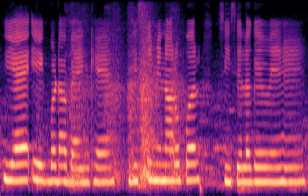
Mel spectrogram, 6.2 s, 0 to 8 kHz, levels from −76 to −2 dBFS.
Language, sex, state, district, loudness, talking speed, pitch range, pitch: Hindi, female, Uttar Pradesh, Saharanpur, -12 LUFS, 115 wpm, 225-245 Hz, 235 Hz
